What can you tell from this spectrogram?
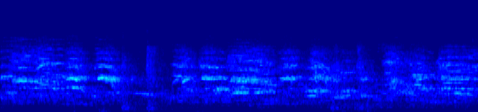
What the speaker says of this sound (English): Crowd gets into this one.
